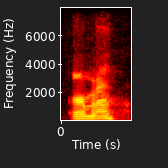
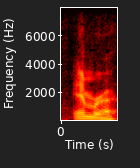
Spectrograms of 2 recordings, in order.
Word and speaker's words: Imra: Is it Irma? Yes. Imra.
